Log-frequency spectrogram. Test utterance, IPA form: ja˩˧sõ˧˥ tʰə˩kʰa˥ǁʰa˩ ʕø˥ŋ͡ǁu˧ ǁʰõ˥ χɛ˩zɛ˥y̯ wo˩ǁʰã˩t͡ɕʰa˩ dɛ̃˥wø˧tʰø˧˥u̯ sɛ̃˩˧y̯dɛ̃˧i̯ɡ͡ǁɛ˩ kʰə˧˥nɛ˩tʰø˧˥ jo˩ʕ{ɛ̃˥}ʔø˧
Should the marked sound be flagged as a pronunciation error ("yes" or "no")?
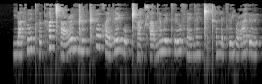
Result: no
